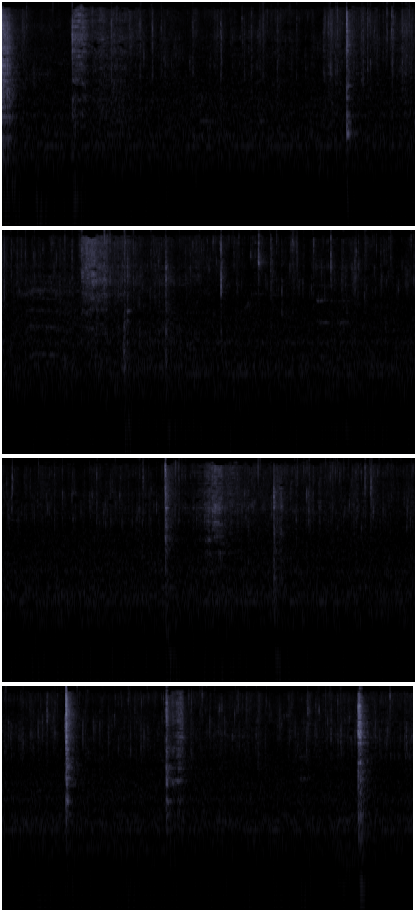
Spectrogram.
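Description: Chicken wings in sauce sizzling steadily in a wok over a wood fire, with a metal ladle stirring and scooping and clinking sharply against the wok and a steel bowl about five times.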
